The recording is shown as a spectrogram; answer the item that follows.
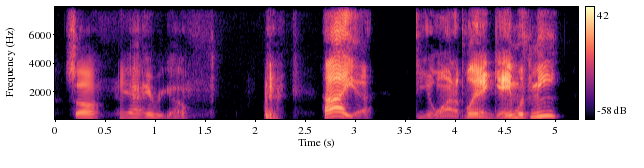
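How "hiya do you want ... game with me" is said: high, swooping, loud and bouncy cartoon voice. Voicing a character's lines in a story with a Sonic voice. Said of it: "I might just gonna have to use my Sonic impression".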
